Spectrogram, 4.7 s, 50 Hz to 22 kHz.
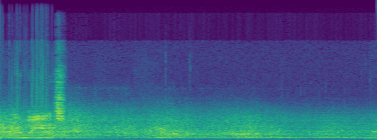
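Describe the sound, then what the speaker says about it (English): A German Airways Embraer 190 arrives on windy runway 18R at Amsterdam Schiphol, its engine roar a steady, loud broadband rush sustained over the whole stretch with wind noise; a brief voice is heard near the start. "It was an Embraer 190"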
